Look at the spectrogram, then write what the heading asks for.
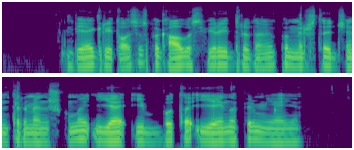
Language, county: Lithuanian, Vilnius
